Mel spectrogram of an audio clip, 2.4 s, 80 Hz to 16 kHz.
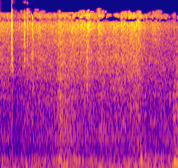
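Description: A Toyota RAV4 running, heard from inside its cabin as a steady low rumble with an even hiss over it.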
